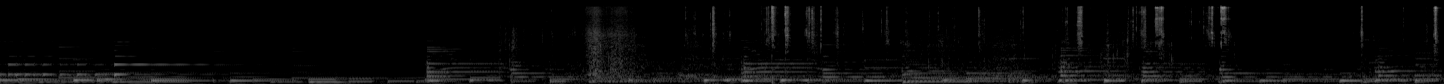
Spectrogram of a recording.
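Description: Soft background guitar music plays throughout. From about four seconds in, a stack of 50p coins clinks and clicks as the coins are shuffled through the hands one at a time.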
